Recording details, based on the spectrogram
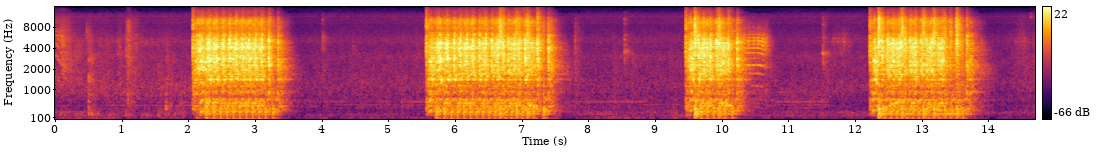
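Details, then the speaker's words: GPX Moto TSE250R dirt bike, first start after SmartCarb install, in neutral, choke applied, possibly a little cold: four short bursts dying back between them, catches briefly but won't keep running; cause unconfirmed. "give it some choke. Might be a little cold. First starting."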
